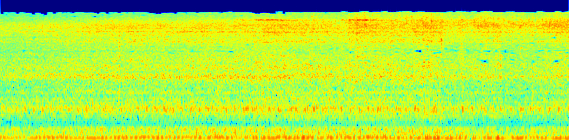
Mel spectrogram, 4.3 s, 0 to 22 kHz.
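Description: Mitsubishi Canter HD 125 PS light truck's four-cylinder diesel engine running steadily as the truck approaches, growing slightly louder.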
